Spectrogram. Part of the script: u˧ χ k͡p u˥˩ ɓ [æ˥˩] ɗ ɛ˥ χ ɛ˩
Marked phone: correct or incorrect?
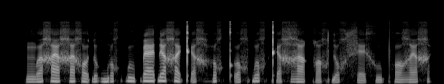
incorrect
